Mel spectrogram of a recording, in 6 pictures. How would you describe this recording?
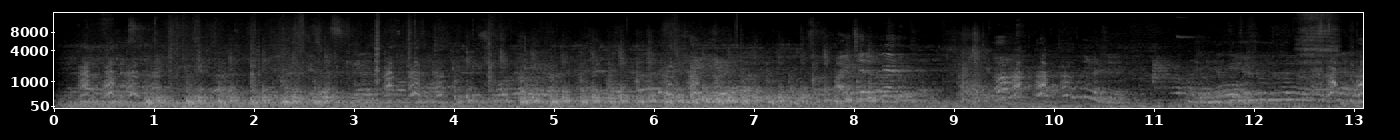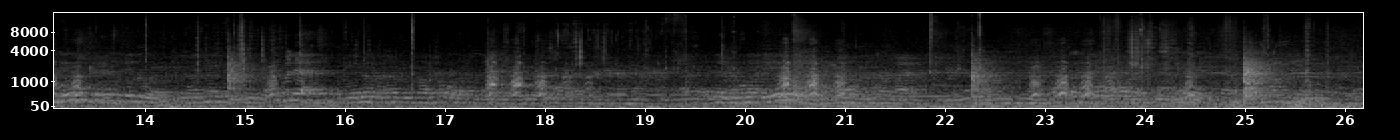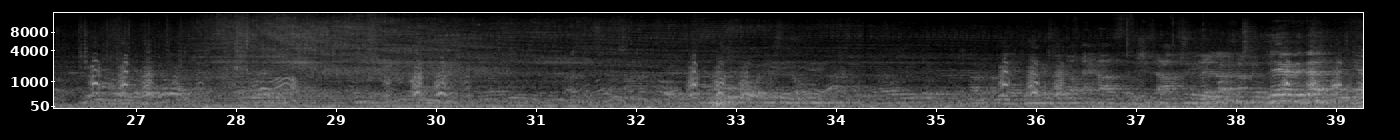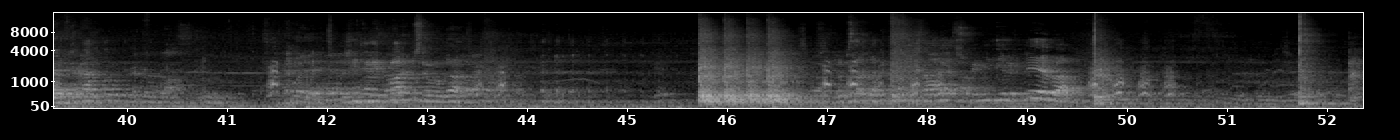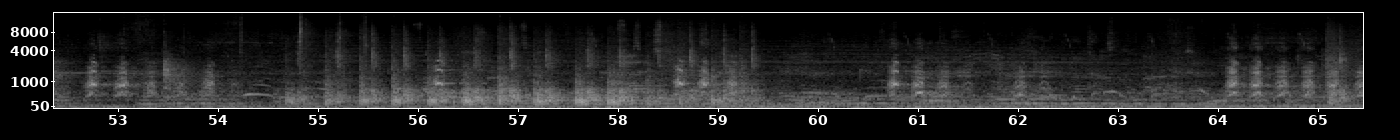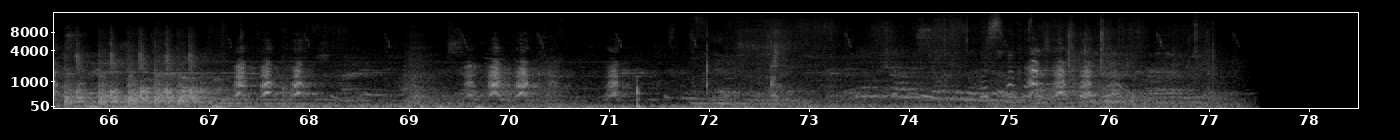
Des hommes discutent dans un café et des ouvriers travaillent le métal avec un marteau dans un atelier de ferronnerie. Son enregistré par Chahine et Loubna.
